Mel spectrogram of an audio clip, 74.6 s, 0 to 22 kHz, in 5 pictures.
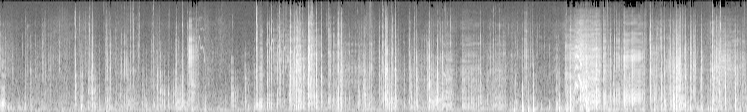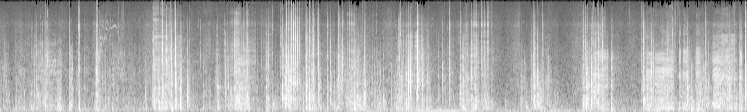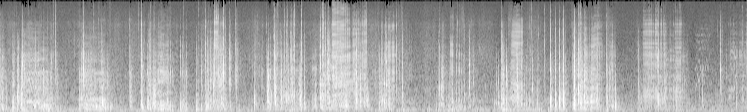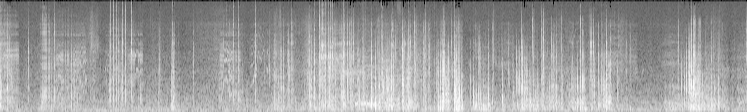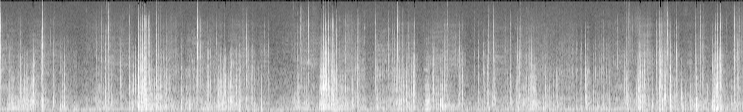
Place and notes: Nördliche Innenstadt, Potsdam, Germany - 2016-08-31 Alter Markt Potsdam FH Altbau Bibliothek Boden 07.15Uhr
As Peter mentions below: Creaky floor of the disused library/sports hall in the building of the University of Applied Sciences (also hosting a gallery, and the ZeM for a while), formerly the "Institut für Lehrerbildung" (GDR). I was walking over the wooden floor without shoes. Today, in April 2019, the whole building is already demolished in order to redesign Potsdam's new 'historical' inner city.
[Beyerdynamic MCE 82, Sony PCM-D100]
